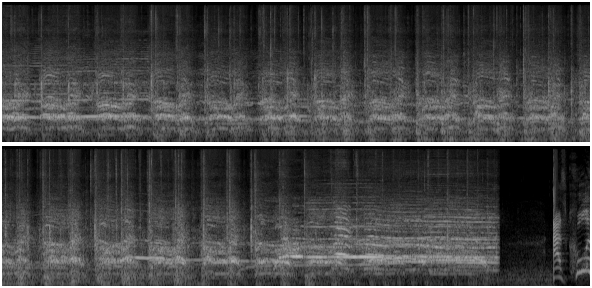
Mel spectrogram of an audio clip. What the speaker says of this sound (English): So do you guys see how when I came in here, you guys were cheering for me?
